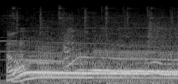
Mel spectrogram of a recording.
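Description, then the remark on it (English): Several people howl together in imitation of dogs, howling at the Moondog on a count of three, voices sliding upward into one long, loud, sustained wail that holds steady for nearly two seconds. “We is all going to howl at the Moondog on the count of three.”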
